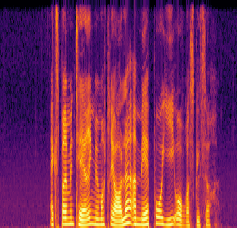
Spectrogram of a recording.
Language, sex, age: Norwegian, female, 31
